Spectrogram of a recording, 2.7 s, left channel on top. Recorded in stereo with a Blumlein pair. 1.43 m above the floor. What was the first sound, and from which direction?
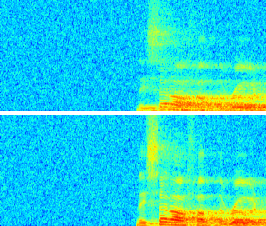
A man speaking, 30° right.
